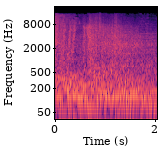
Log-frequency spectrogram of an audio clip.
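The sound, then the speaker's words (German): A heavy explosion erupts as a mining mole is struck by a shot during a space battle, a loud, sustained roaring boom that holds its level for about two seconds. “Der Minenmaulwurf ist Geschichte. Guter Schuss, Wedge.”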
